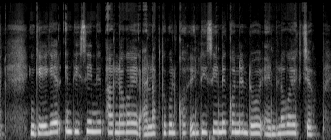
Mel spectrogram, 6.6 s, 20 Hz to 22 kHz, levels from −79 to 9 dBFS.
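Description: From 1.99 to 2.74 s the speech breaks up with repeated packet loss, the robotic-sounding kind. Over that stretch there are seven short holes, none longer than about 20 ms, and each one gets patched by stretching out the sound that came just before it. About a sixth of that span is filled-in material rather than real audio. So you hear a choppy flutter across the whole window, with little slivers of speech missing.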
